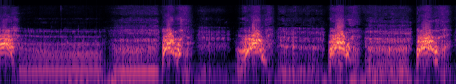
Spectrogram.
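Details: Kangal shepherd dogs in Aksaray, Anatolia, angrily warning off unfamiliar visitors: a low droning sound first, then five loud, rasping barks spaced under a second apart.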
